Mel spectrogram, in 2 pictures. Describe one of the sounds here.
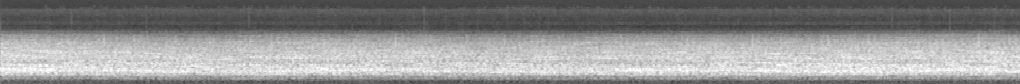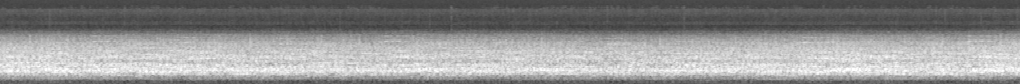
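A crowd roars steadily in a large stadium.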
